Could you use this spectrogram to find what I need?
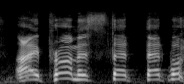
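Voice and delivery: talking while breaking into laughter. Making a promise to a group and breaking into laughter mid-line: laughing while talking. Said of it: "I can't say that without laughing".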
